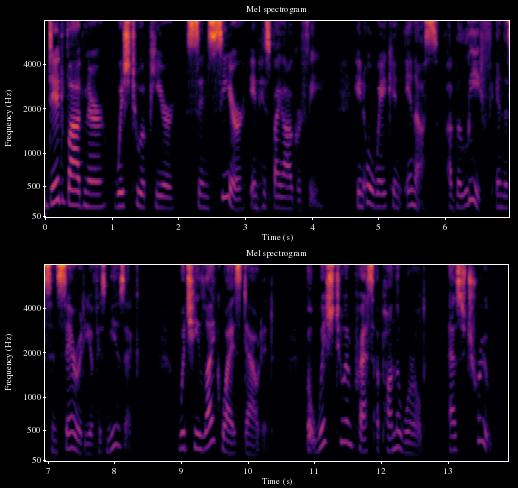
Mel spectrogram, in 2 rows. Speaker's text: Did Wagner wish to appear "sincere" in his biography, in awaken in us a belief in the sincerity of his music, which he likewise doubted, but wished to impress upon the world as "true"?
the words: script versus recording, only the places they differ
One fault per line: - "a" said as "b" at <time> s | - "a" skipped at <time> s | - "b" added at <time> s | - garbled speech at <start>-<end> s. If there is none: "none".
none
